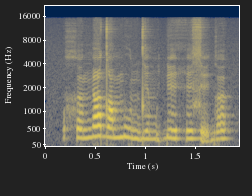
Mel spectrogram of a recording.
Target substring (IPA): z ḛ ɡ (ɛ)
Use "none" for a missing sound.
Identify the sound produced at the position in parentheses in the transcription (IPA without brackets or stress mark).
œ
